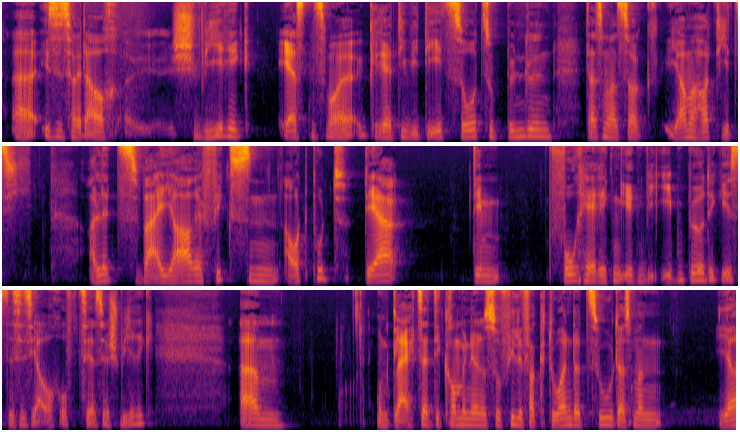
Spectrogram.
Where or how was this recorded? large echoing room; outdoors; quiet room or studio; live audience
quiet room or studio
